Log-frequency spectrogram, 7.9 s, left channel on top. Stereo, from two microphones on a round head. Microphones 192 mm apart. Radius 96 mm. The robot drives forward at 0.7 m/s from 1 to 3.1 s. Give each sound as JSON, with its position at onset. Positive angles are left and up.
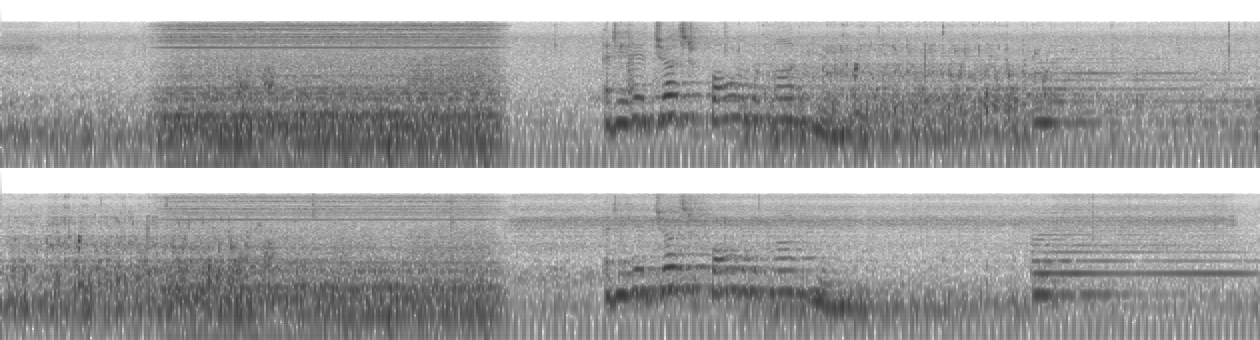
{"t": 3.8, "sound": "a woman speaking", "side_deg": 30, "distance_m": 1.2}
{"t": 6.4, "sound": "a piano", "side_deg": -60, "distance_m": 8.0}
